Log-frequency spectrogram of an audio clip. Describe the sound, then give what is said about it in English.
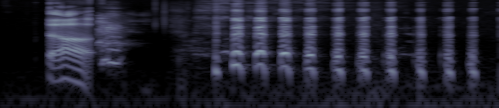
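Dogs barking at home, a brief higher cry followed by a long, evenly spaced run of many sharp yaps, fairly loud and steady in rhythm. “The joys of dogs barking.”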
